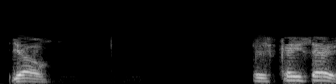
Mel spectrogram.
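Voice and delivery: talking while chewing, mouth full of food. A caller's recorded message played on air, eating: talking with mouth full. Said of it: "I'm eating dumplings".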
